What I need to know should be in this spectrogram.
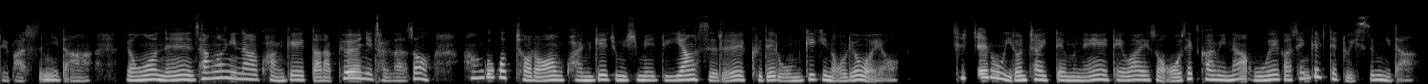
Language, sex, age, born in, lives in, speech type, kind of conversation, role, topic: Korean, female, 45-49, South Korea, France, read, expert-assistant, expert, 왜 한국어에는 '우리'라는 표현이 자주 쓰일까요? 다른 언어와 비교하면 어떤 문화적 차이가 있을까요?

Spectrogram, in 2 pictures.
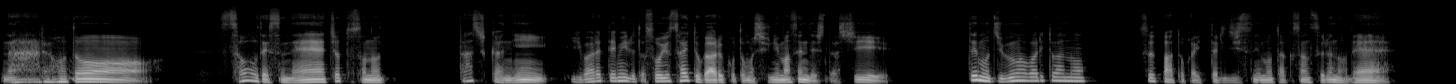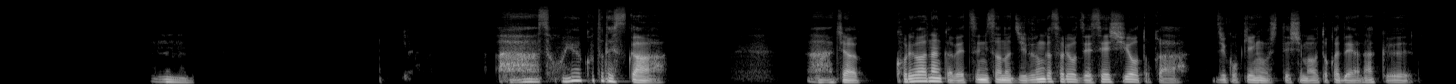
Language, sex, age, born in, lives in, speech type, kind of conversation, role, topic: Japanese, male, 35-39, Japan, Japan, conversation, advice, user, 友人と比べて自分の支出が無駄に思えて自己嫌悪してしまうのはなぜですか？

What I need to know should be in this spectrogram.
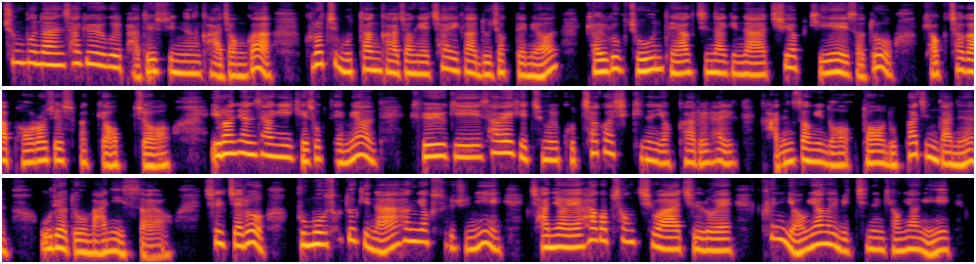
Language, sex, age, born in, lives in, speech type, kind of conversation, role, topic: Korean, female, 50-54, South Korea, United States, read, expert-assistant, expert, 왜 한국에서는 사교육이 이렇게 당연한 현상이 되었을까요?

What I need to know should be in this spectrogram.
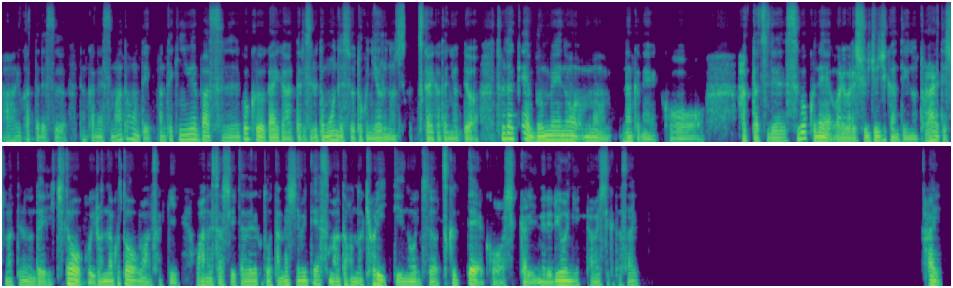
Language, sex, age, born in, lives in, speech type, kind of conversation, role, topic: Japanese, male, 40-44, Japan, Japan, conversation, advice, advisor, 就寝前に心を落ち着ける習慣は何から始めればいいですか？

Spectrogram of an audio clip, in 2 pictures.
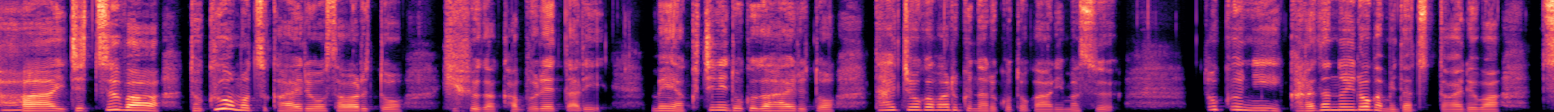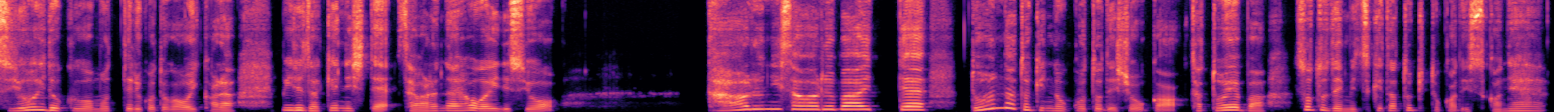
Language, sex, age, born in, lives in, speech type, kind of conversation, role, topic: Japanese, female, 50-54, Japan, Japan, read, expert-assistant, expert, どうしてカエルはジャンプが得意なのでしょうか？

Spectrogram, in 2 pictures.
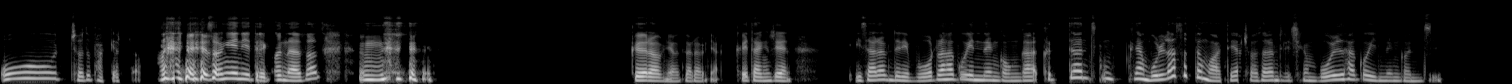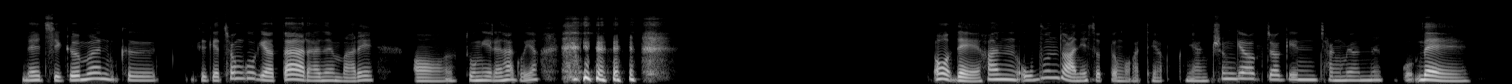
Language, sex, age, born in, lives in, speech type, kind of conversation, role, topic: Korean, female, 35-39, South Korea, Germany, conversation, podcast, guest, 처음 가본 곳에서 깜짝 놀란 경험이 있으신가요?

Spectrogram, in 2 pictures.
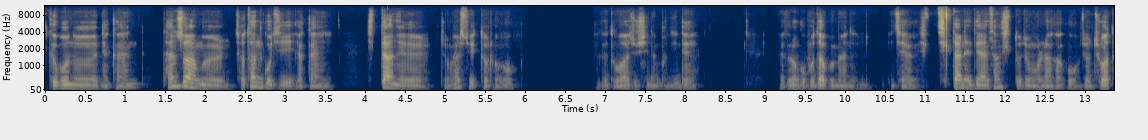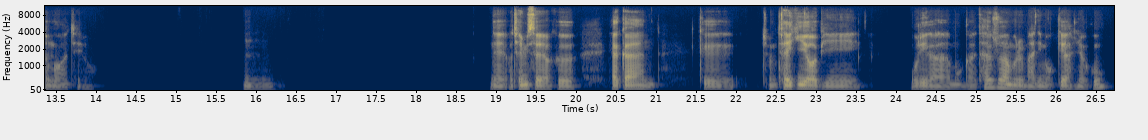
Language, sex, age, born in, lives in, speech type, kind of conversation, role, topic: Korean, male, 35-39, South Korea, France, conversation, unstructured, none, 건강한 식습관은 운동 효과에 어떤 영향을 미칠까요?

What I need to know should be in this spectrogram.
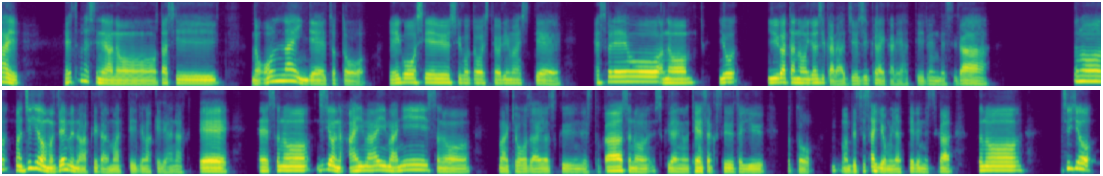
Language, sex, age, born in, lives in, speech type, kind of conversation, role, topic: Japanese, male, 45-49, Japan, Japan, conversation, advice, user, 中断後にすぐ集中し直すコツは何ですか？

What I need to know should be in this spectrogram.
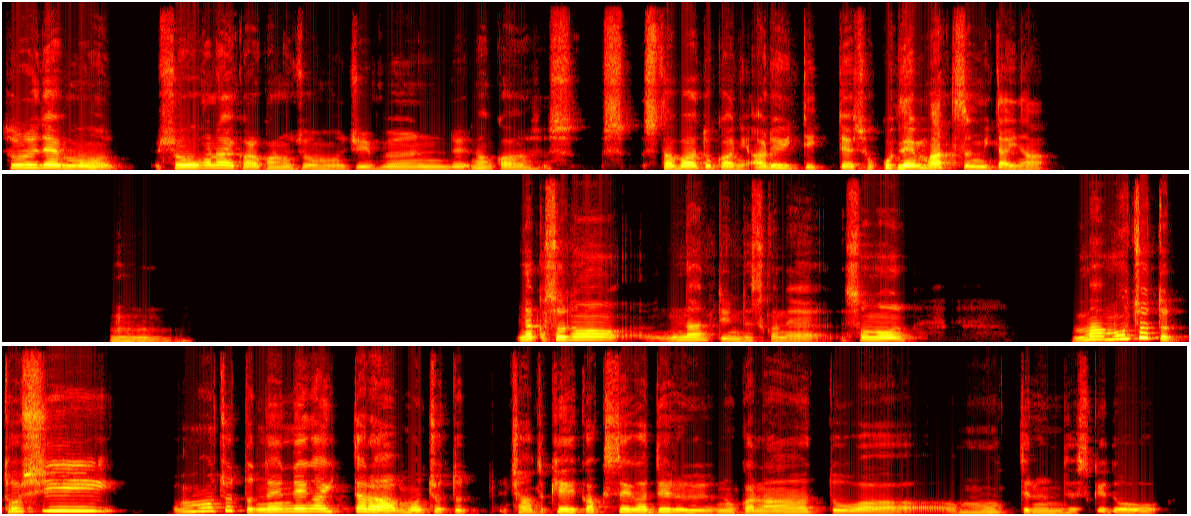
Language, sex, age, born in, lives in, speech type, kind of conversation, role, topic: Japanese, female, 55-59, Japan, United States, conversation, advice, user, 大きな買い物のための貯金計画を立てたいのですが、どう進めればよいでしょうか？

